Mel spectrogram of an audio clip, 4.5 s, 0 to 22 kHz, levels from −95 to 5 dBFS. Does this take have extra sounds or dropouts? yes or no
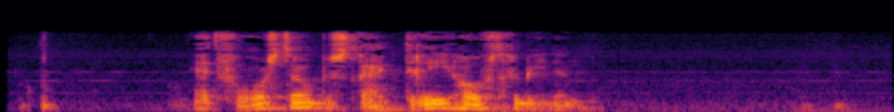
no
